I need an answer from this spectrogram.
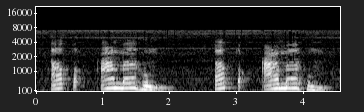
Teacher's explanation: Jadi bunyi pantulannya kecil, berbeda dengan qalqalah kubra yang pantulannya besar. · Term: qalqalah sughra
